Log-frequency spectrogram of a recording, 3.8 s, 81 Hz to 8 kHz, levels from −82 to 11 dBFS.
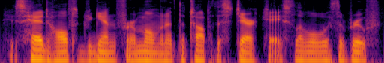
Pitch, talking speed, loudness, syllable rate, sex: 90 Hz, 265 wpm, -18 LUFS, 6.2 syllables/s, male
